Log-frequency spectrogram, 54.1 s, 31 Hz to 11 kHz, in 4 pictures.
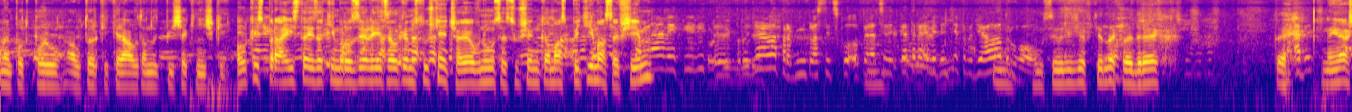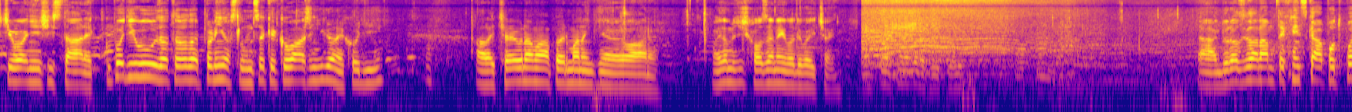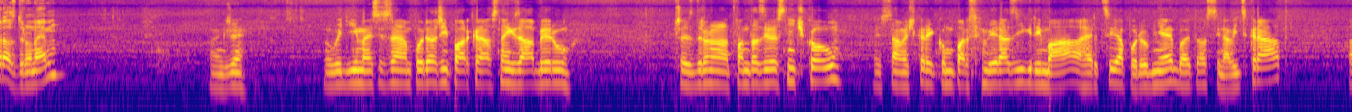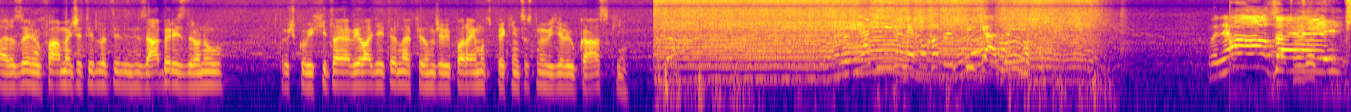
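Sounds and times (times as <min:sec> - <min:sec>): drone propellers buzzing: 0:22.1 - 0:36.1, 0:46.9 - 0:51.8.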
